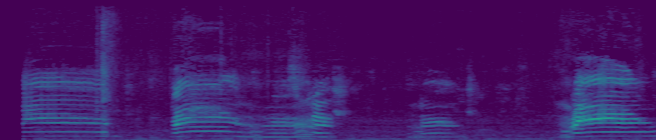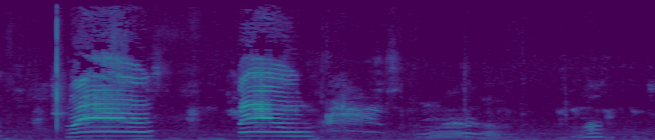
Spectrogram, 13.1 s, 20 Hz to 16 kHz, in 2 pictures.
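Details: Four domestic cats meowing for food, recorded 20 March 2019: loud harmonic meows, mostly falling or arched, come in quick overlapping bursts roughly every two seconds, several voices alternating, with a faint room hum beneath.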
